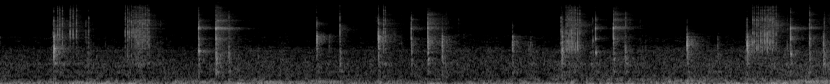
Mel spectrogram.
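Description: Hand ratchet loosening T40 bolts on a ZF 6HP26 automatic transmission, heard as short bursts of clicking pawl that start and stop repeatedly, close up, with no talking.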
